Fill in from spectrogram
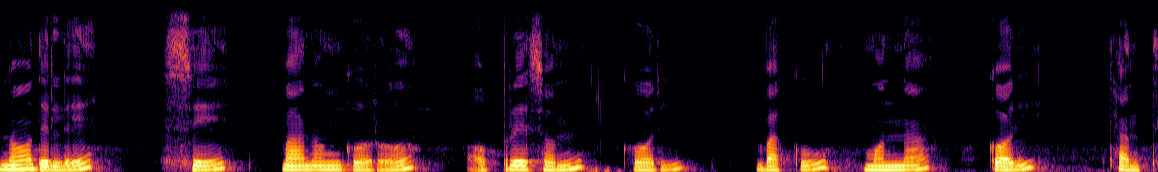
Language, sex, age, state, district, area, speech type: Odia, female, 60+, Odisha, Ganjam, urban, spontaneous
